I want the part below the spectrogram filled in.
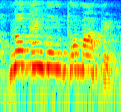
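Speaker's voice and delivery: high, rapid-fire Spanish example; said fast. Shown as a demonstration. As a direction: toss it off at speed. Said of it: "Say it fast".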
